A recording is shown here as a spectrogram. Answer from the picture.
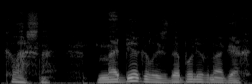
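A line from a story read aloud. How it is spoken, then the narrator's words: Cheerful. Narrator (Russian): весело сказала она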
